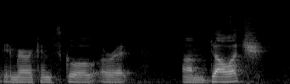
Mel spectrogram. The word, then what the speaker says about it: Dulwich: have it at the American school or at Dulwich correctly pronounced there but but there are a lot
